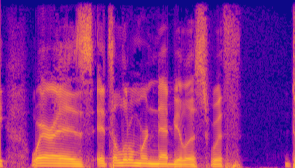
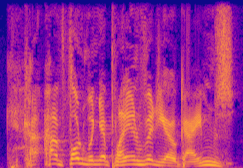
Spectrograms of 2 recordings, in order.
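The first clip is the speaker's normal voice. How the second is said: put-on higher, gravelly old sailor voice; grizzled seaman; 7 semitones higher than usual. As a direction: grumble it like an old sea dog. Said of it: "my impression of Matt's impression of a grizzled seaman".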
